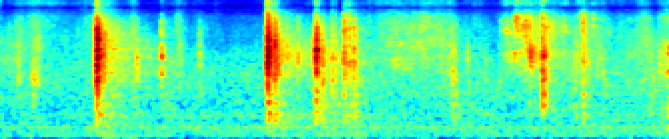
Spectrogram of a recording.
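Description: A few short metallic clicks and knocks, spread over several seconds, as a right-angle cordless drill's winch bit is fitted into the top socket of a Harken two-speed winch.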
